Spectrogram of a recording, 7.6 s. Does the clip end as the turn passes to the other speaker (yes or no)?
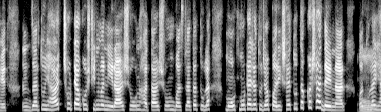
no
